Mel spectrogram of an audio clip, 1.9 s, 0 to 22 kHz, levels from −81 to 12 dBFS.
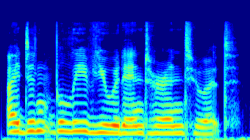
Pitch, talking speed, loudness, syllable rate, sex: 225 Hz, 255 wpm, -16 LUFS, 6.8 syllables/s, female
